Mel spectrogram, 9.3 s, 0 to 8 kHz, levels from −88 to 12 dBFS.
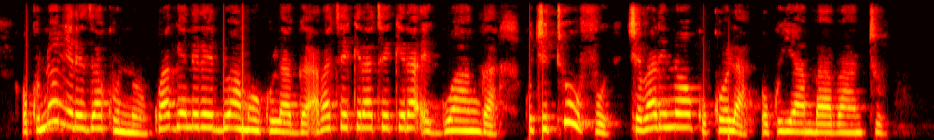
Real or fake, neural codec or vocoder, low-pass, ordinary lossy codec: real; none; 7.2 kHz; AAC, 48 kbps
